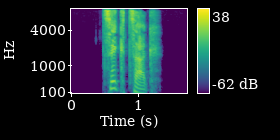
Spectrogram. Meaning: zigzag
- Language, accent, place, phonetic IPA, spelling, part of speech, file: German, Germany, Berlin, [ˈt͡sɪkˌt͡sak], Zickzack, noun, De-Zickzack.ogg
